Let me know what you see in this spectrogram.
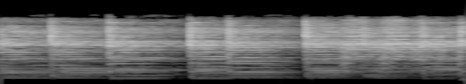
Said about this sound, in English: I'm going to play it for you right now. This is what rings when my phone rings.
